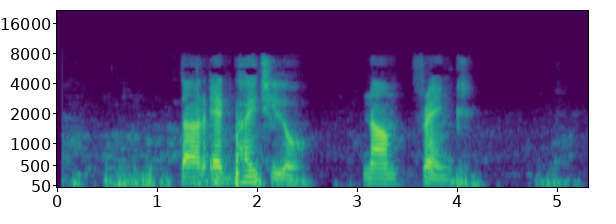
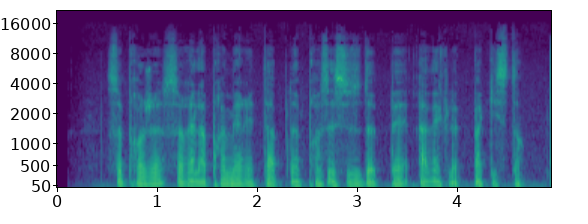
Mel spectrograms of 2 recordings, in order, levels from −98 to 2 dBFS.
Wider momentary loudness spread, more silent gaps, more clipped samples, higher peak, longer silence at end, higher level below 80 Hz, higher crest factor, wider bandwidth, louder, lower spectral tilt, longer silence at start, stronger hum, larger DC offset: first, 24 LU vs 7 LU; neither; neither; first, -2 dBFS vs -12 dBFS; about the same, 0.3 s vs 0.25 s; about the same, -44 dBFS vs -40 dBFS; about the same, 20 dB vs 22 dB; second, 8.2 kHz vs 14.5 kHz; first, -20 LUFS vs -32 LUFS; about the same, -5.5 dB/octave vs -5 dB/octave; second, 0.15 s vs 0.5 s; neither; neither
